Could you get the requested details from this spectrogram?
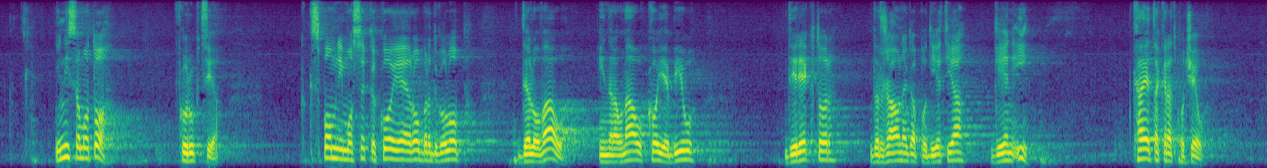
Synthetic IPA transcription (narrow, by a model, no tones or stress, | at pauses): inːisamoːt̪oː | kɔɾupt̪sijɔ̰ | spɔmnimɔsɛkakoːjɛɾoːbɛɾt̪ɡɔlop | d̪ɛlɔʋawinɾawnawkʰɔjɛbiw | d̪iɾeːkt̪ɔɾd̪əɾʒaːwnɛɡapɔd̪jeːt̪jaɡeɛnʔi | kʰaːjɛt̪akɾat̪pɔt͡ʃeːw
